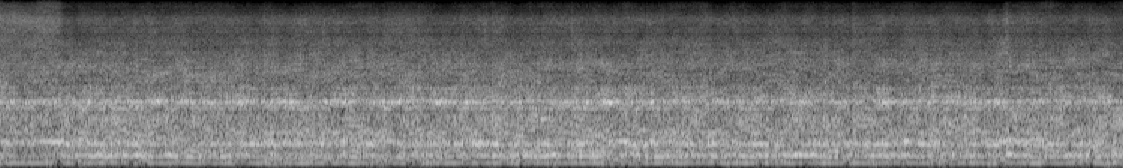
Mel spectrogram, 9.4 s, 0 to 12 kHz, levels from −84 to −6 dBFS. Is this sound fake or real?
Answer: fake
